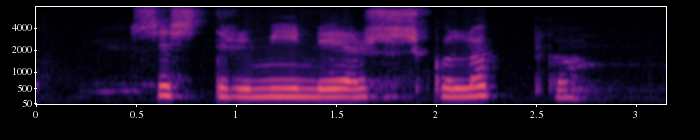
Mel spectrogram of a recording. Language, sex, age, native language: Icelandic, female, 10, Icelandic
